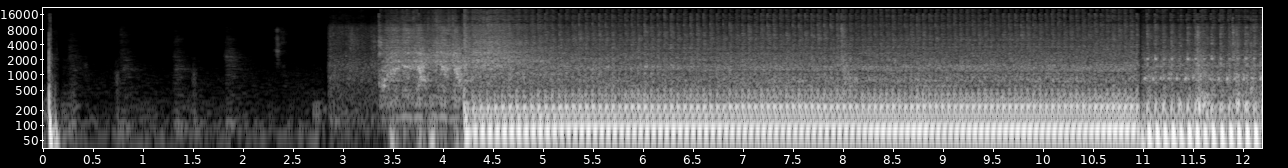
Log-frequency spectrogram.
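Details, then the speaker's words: Arctic Cat 400 4x4 ATV with new homemade glasspack muffler made from stock muffler: cranks, catches and settles into steady even low thumping idle; clean, healthy, not obnoxious exhaust note. "you probably can't tell on camera but in real life it sounds really good you can hear it but it's not obnoxious"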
